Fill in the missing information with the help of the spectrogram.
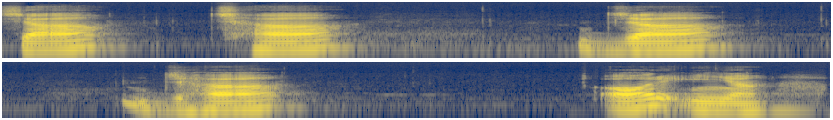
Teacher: च वर्ग में आते हैं च छ ज झा और या और यह ऐसे वर्ग हैं जिनका उच्चारण स्थान तालू होता है इसलिए च वर्ग को हम तालव्य वर्ग कहते हैं तो सही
